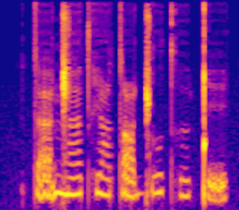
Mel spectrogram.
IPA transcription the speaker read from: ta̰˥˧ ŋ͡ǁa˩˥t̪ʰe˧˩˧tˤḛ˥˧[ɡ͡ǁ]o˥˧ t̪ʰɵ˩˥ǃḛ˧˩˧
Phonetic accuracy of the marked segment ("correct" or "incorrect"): correct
